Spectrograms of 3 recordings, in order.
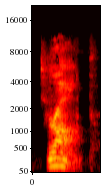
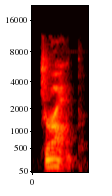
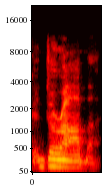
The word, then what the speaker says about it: drop: So, drop. It really sounds like J-R-O-P, drop, right?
